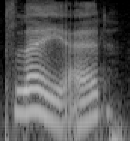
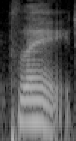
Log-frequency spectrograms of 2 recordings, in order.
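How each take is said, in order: First: The ending is said as an extra syllable. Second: The ending is a plain d sound, one syllable. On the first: The speaker calls it wrong. "we do not say played" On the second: The speaker calls it right. "we say played"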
